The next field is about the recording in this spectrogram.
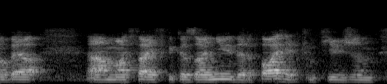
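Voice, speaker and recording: A man with a New Zealand accent speaks at medium pitch in a monotone, flat intonation. Audible room echo and noticeable background noise fill the recording. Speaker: former preacher, Bible teacher. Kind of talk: lecture. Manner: halting, many fillers.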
